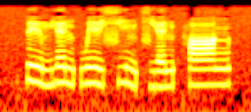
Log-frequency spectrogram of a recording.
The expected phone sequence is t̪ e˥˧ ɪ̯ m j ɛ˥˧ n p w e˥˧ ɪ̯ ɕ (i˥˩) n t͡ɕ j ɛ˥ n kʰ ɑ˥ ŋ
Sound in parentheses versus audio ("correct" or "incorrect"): correct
